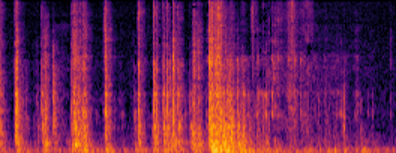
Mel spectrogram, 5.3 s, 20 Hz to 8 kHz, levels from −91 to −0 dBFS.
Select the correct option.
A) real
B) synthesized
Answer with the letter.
B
